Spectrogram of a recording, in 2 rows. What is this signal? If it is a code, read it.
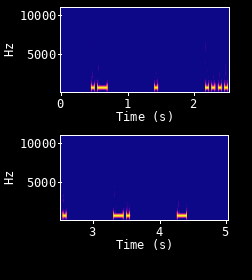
Morse code, heard as a keyed tone, about 25 wpm, spaced as for 10 wpm, 700 Hz. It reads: AE5NT
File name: Lesson 16g - Letter c - Call Signs 25wpm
